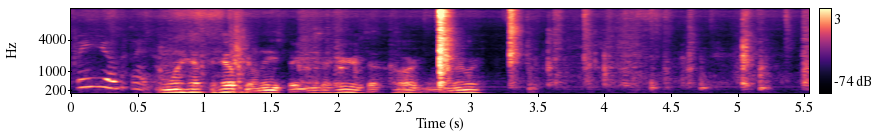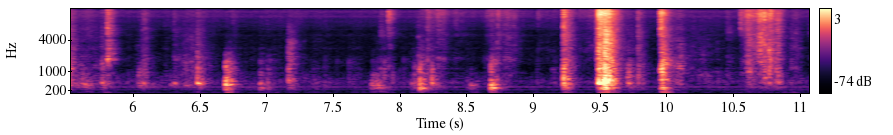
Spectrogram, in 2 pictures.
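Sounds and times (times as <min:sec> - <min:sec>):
plastic packaging clicks and crinkles: 0:02.8 - 0:11.0.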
